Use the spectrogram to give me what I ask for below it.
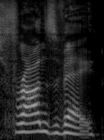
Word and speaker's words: Frantzve: I watched a lot of videos, and how she pronounces it is Frantzve.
